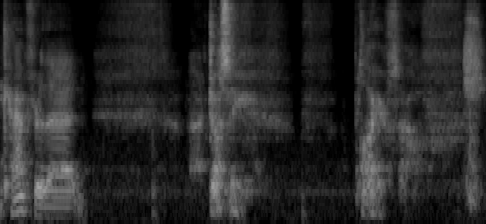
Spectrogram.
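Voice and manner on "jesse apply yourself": whispered, breathy voice.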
